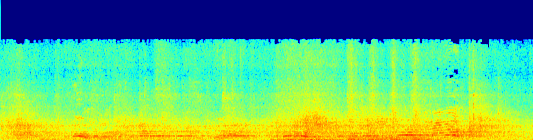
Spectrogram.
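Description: Spectators cheer and shout in a large echoing rink.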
